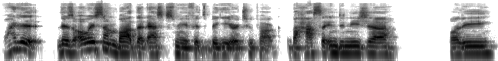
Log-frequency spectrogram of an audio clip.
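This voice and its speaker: A man's voice: mid-range voice, moderate pace. A middle-aged man from Australia hosting a live acting stream, chatting casually and reading out viewer comments with many ums and uhs. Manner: chatty, reads viewer comments, frequent fillers. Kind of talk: casual livestream chat. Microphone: phone or desk mic, livestream.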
